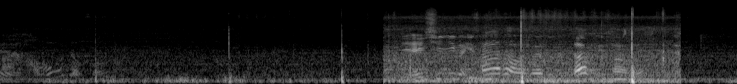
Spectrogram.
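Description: A football is kicked on artificial turf.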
